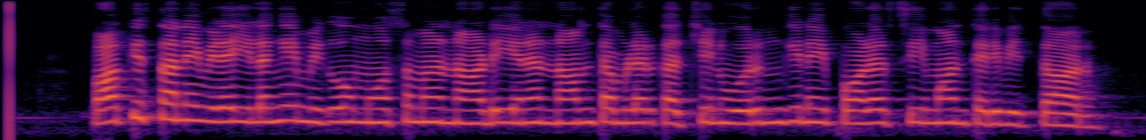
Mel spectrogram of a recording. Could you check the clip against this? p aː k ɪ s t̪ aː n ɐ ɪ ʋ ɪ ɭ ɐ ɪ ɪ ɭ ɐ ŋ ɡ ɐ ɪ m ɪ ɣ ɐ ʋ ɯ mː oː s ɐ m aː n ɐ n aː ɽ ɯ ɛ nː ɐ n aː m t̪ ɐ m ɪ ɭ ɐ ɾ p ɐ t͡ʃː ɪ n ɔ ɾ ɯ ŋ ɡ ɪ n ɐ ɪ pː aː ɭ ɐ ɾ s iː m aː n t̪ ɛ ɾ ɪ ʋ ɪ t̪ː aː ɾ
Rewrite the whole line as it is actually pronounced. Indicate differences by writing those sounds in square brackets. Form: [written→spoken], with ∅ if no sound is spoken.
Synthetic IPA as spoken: p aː k ɪ s t̪ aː n ɐ ɪ ʋ ɪ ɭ ɐ ɪ ɪ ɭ ɐ ŋ ɡ ɐ ɪ m ɪ ɣ ɐ ʋ ɯ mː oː s ɐ m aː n ɐ n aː ɽ ɯ ɛ [nː→n] ɐ n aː m t̪ ɐ m ɪ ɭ ɐ ɾ [p→k] ɐ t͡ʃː ɪ n ɔ ɾ ɯ ŋ ɡ ɪ n ɐ ɪ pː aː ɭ ɐ ɾ s iː m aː n t̪ ɛ ɾ ɪ ʋ ɪ t̪ː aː ɾ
